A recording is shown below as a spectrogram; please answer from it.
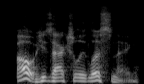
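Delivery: ordinary delivery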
